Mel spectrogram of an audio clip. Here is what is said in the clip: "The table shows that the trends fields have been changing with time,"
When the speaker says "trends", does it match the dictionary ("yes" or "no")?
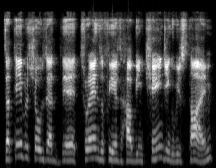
yes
